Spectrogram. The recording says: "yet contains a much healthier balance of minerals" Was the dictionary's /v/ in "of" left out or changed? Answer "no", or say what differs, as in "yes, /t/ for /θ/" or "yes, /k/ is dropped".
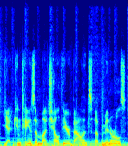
no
